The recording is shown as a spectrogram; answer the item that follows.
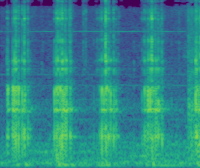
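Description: Steel hand chisel scraping into henna-dyed white Makrana marble, cutting out a cavity for inlay stones. About five short scraping strokes, roughly two a second.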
